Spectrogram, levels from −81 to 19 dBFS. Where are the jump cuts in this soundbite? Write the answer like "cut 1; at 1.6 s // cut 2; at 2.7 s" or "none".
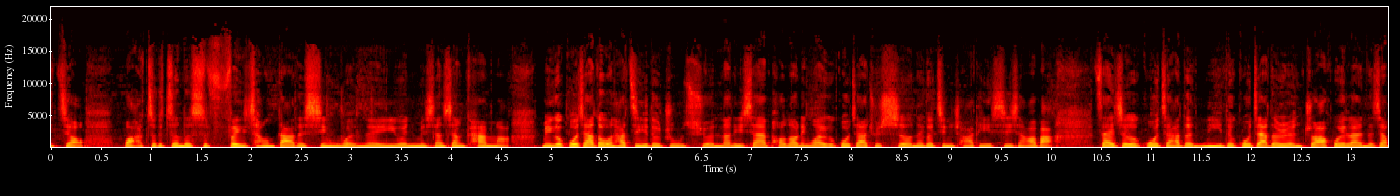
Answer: cut 1; at 10.4 s

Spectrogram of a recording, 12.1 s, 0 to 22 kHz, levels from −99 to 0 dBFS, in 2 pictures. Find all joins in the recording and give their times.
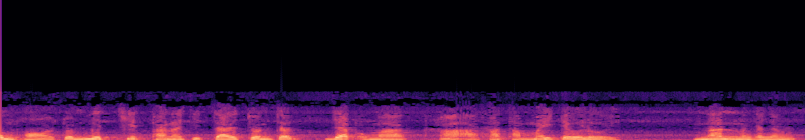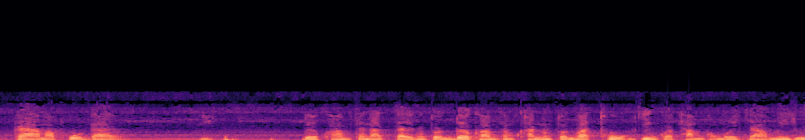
cut 1; at 8.2 s

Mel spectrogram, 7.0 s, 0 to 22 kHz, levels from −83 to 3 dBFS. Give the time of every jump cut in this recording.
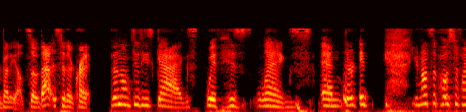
cut 1; at 5.3 s

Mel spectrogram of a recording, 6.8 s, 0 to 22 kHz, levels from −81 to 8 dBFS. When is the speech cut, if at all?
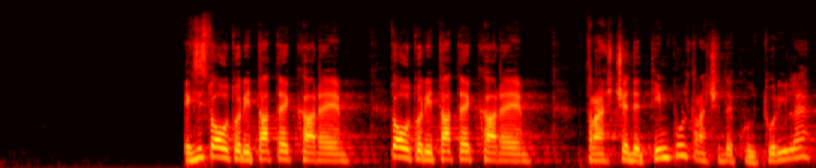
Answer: cut 1; at 3.3 s

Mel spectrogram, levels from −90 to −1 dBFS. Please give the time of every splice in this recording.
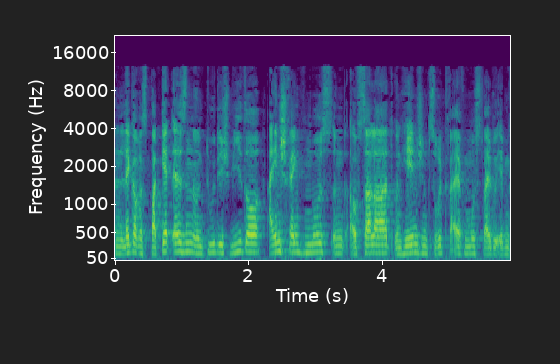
cut 1; at 2.2 s

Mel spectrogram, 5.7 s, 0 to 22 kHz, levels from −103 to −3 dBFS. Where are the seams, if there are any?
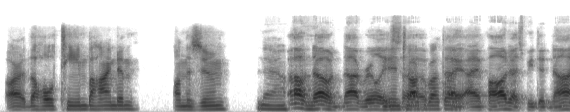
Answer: none

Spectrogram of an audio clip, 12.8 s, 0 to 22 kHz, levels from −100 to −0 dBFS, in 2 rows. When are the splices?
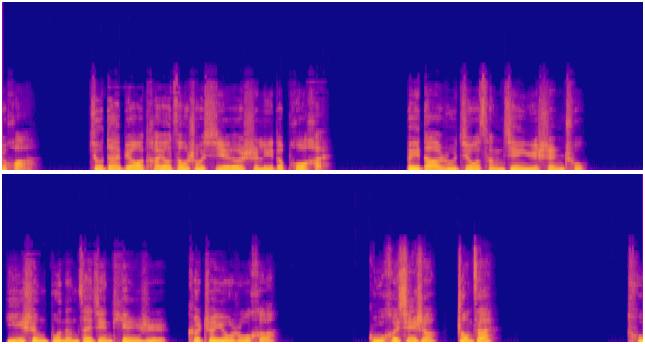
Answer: none

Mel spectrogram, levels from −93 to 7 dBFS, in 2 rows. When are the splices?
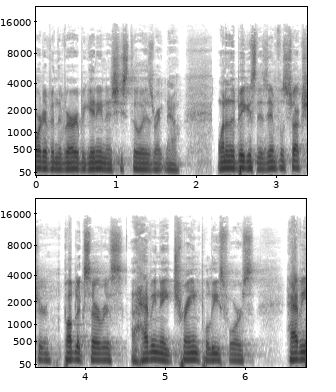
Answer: cut 1; at 2.2 s // cut 2; at 2.8 s // cut 3; at 4.5 s

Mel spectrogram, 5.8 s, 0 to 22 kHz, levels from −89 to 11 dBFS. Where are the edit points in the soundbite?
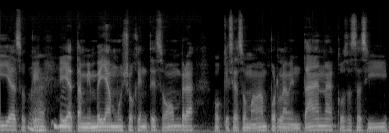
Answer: none

